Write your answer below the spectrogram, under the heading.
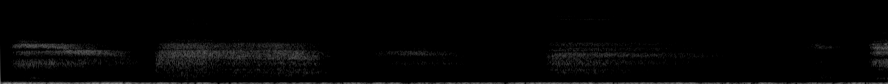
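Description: Several soft, airy breaths blown close to the microphone, five breathy bursts with short pauses between them, some long and drawn out, the last one quick. No talking. In an erotic roleplay, the breath is blown onto the listener's penis to cool it.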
